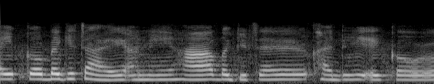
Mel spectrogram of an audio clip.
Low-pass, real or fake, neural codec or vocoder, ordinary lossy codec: 7.2 kHz; fake; codec, 16 kHz, 2 kbps, X-Codec, WavLM features, trained on Multilingual LibriSpeech; none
